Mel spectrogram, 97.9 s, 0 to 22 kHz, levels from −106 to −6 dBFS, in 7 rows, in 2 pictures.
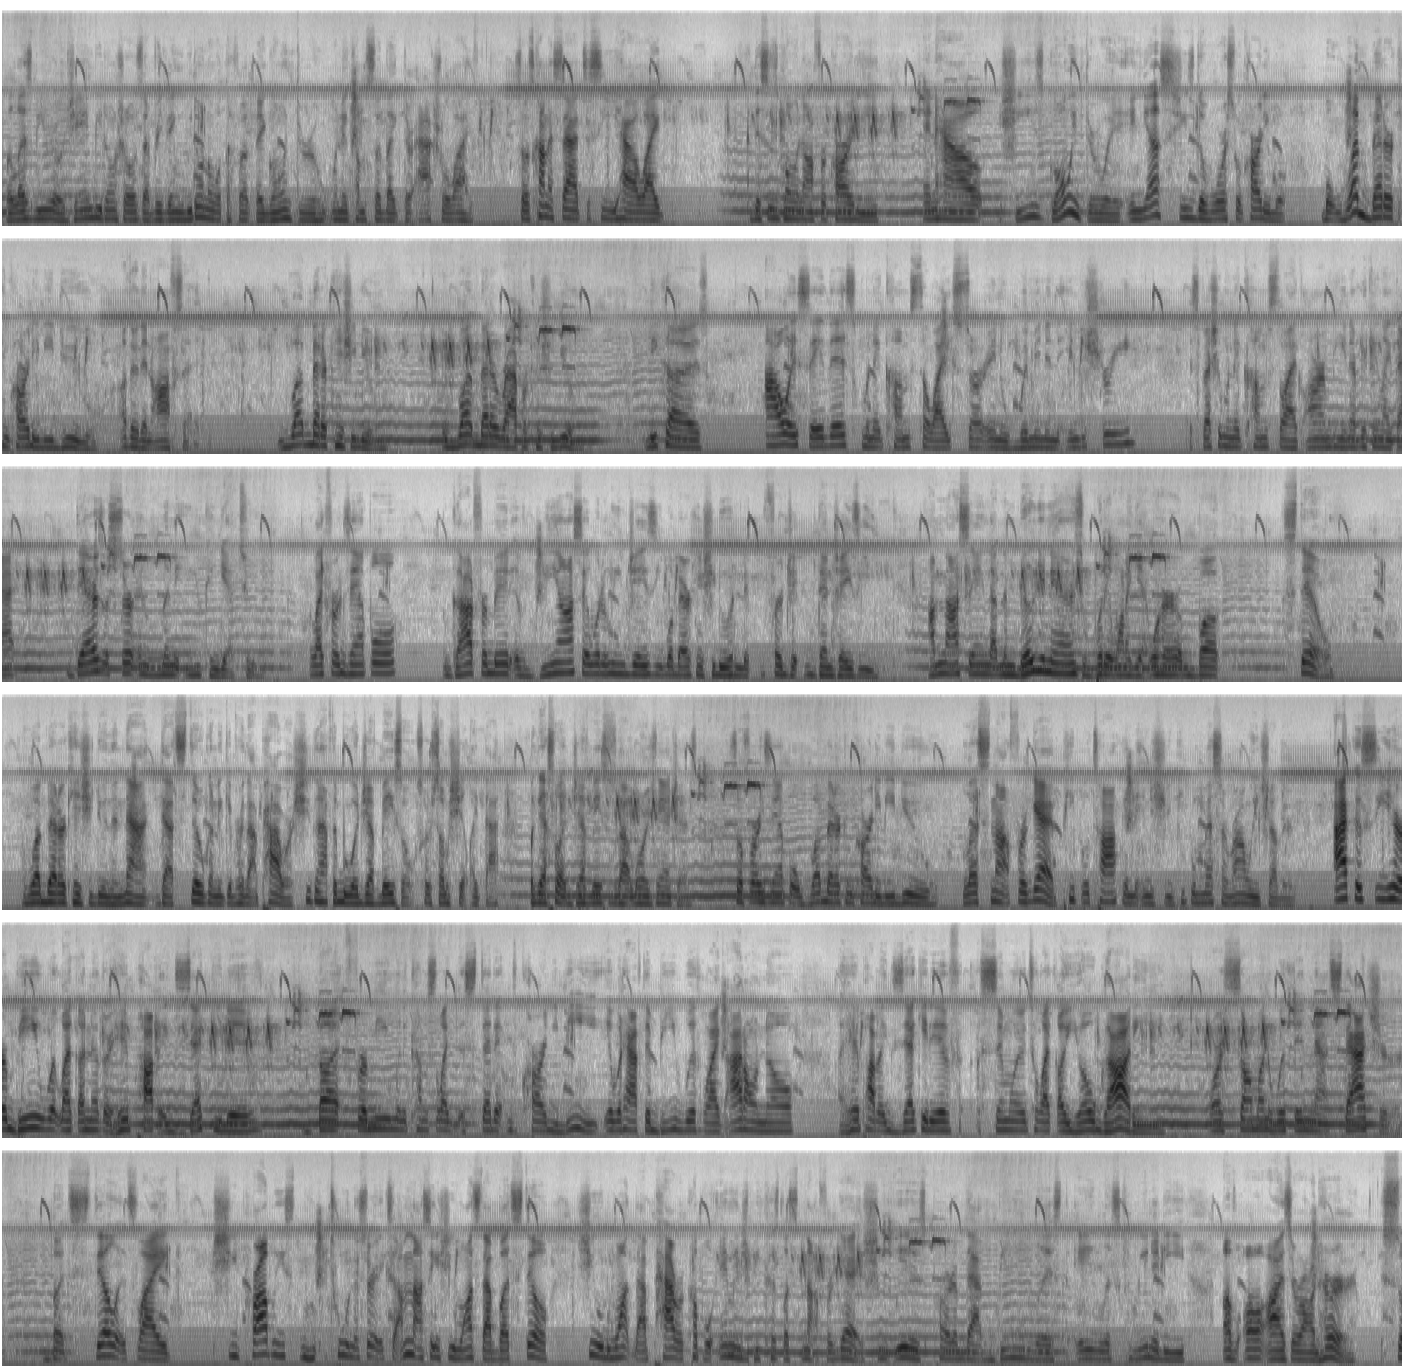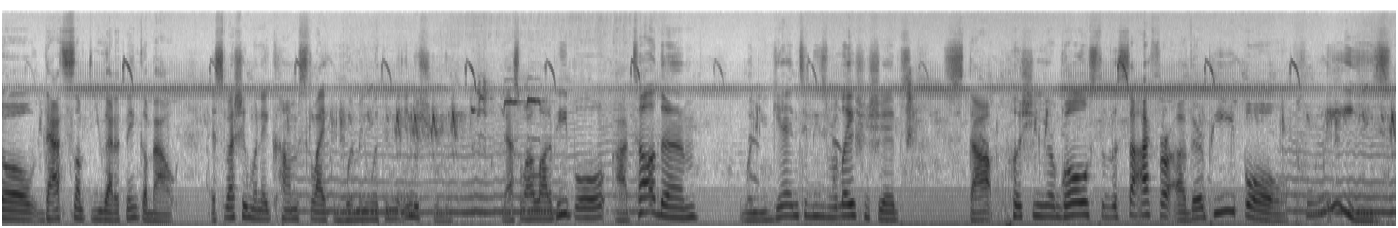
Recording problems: electrical hum; loud; throughout; 60 Hz, 6 dB below the speech

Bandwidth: 17.5 kHz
